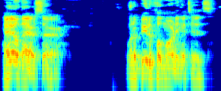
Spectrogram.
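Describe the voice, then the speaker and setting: A man's voice: mid-range voice, huge pitch swings, unhurried. A man taking part in a tabletop role-playing game, asking and reacting in casual chat.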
